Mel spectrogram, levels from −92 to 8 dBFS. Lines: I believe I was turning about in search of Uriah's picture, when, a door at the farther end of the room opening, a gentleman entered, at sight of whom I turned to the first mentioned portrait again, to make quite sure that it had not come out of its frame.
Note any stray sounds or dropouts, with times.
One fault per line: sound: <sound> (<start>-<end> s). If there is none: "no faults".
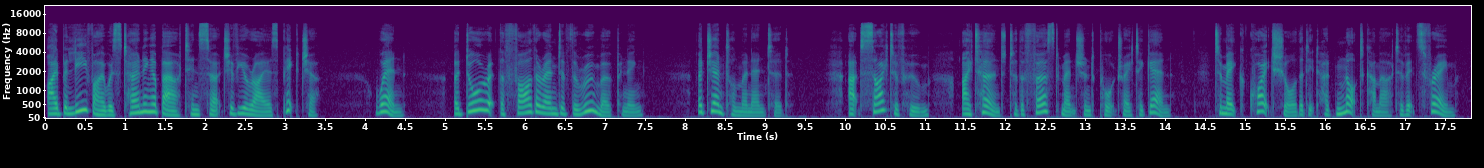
no faults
